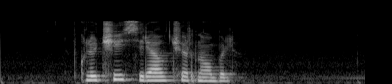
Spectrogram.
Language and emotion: Russian, neutral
